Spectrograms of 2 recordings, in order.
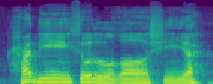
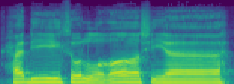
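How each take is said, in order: First: The vowel on ya is kept short. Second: The vowel on ya is drawn out long. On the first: The speaker calls it right. "di situ tidak ada mad" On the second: The speaker calls it wrong. "membaca panjang di huruf ya"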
